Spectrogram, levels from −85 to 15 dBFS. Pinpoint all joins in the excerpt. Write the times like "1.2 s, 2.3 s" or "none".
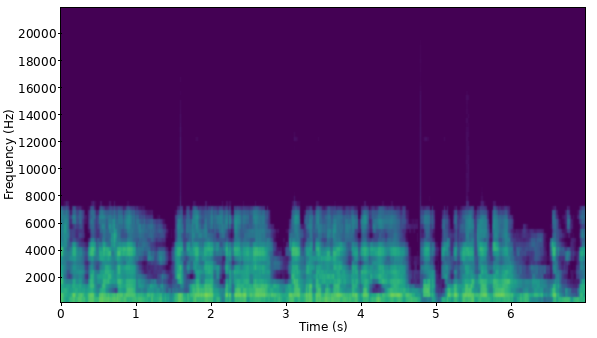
4.8 s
